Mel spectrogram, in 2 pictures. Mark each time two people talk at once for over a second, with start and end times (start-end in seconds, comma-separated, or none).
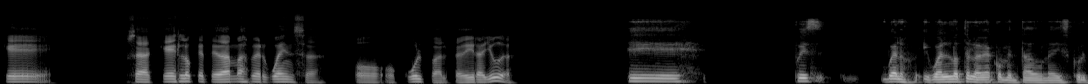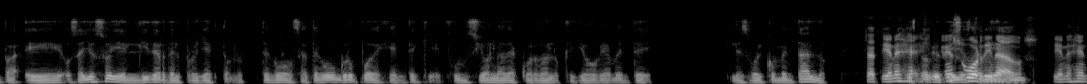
19.9-21.2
